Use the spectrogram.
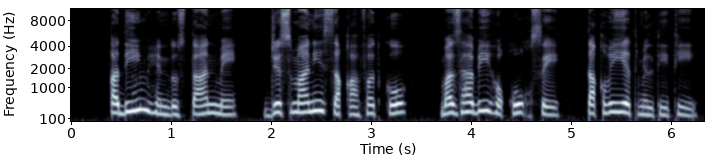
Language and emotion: Urdu, neutral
